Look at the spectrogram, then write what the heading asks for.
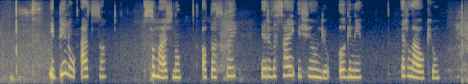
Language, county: Lithuanian, Kaunas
